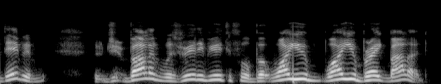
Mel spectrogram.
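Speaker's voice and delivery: a hint of a Japanese accent, pleading; Japanese fans. Singer imitating upset Japanese fans, a mild Japanese accent. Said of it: "we go to Japan and they're really upset".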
